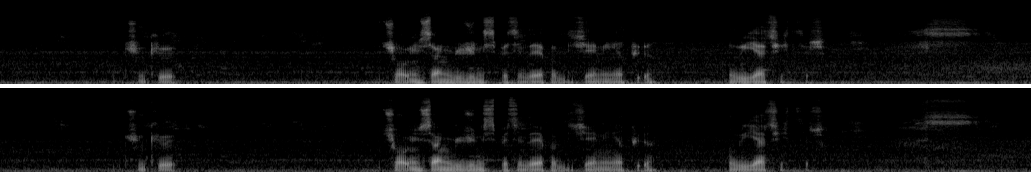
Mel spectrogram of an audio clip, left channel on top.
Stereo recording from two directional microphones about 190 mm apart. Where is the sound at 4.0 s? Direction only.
10° right (ahead or behind).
